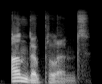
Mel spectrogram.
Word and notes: Underplant: British English

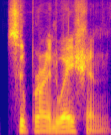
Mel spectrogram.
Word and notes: Superannuation: American English

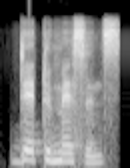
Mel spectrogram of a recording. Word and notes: detumescence: Indian

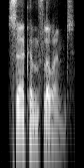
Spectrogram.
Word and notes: circumfluent: British English

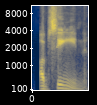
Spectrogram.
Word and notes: obscene: American English

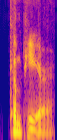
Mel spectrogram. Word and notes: compeer: American English

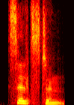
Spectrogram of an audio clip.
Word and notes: siltstone: Indian

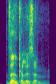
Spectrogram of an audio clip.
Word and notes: vocalism: British English

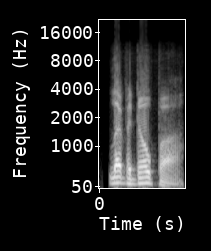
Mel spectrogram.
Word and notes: levodopa: American English

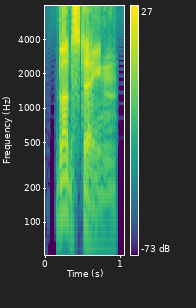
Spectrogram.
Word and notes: bloodstain: British English

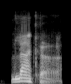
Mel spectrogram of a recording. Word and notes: lacquer: British English

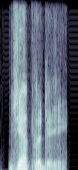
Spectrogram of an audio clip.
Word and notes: jeopardy: British English

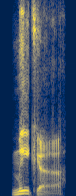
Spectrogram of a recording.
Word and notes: meagre: British English

